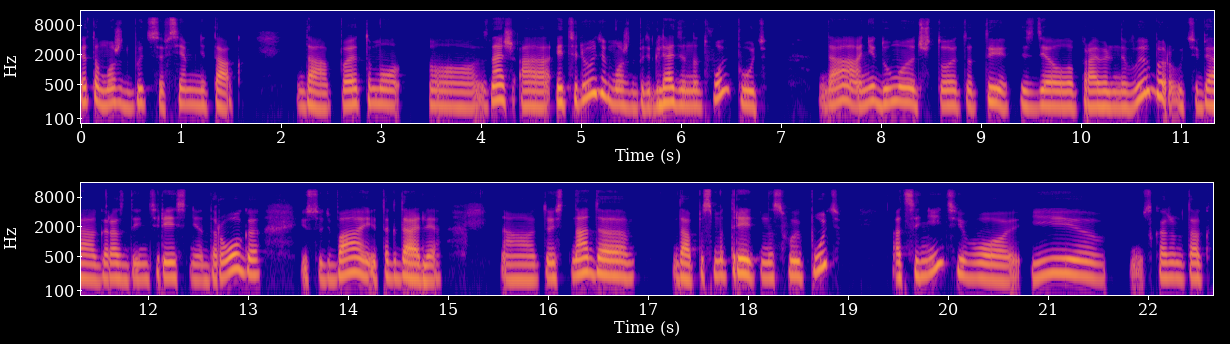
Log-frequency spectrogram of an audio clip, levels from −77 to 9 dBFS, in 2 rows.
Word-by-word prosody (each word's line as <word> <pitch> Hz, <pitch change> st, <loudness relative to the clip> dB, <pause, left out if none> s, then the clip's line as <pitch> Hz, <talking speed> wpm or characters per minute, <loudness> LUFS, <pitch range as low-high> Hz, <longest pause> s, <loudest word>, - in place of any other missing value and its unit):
это, 220 Hz, +2 st, +1 dB
может 200 Hz, -1 st, -1 dB
быть, 205 Hz, +3 st, -2 dB
совсем 195 Hz, +2 st, -4 dB
не 190 Hz, -, -3 dB
так. 175 Hz, -, -1 dB, 0.5 s
Да, 180 Hz, -3 st, 0 dB
поэтому, 200 Hz, 0 st, 0 dB, 0.3 s
э, -, -, -3 dB, 0.5 s
знаешь, 235 Hz, +4 st, +2 dB
а 185 Hz, -1 st, 0 dB
эти 215 Hz, +1 st, +3 dB
люди, 320 Hz, +8 st, +4 dB
может 195 Hz, -8 st, -2 dB
быть, 175 Hz, +1 st, -4 dB
глядя 195 Hz, +1 st, +3 dB
на 185 Hz, -1 st, -1 dB
твой 275 Hz, -, -1 dB
путь, 185 Hz, -, -2 dB, 0.5 s
да, 240 Hz, 0 st, +1 dB
они 215 Hz, +5 st, +1 dB
думают, 210 Hz, -1 st, +2 dB
что 190 Hz, 0 st, -3 dB
это 180 Hz, -1 st, -4 dB
ты 200 Hz, -6 st, +1 dB
сделала 180 Hz, -1 st, +1 dB
правильный 180 Hz, -1 st, 0 dB
выбор, 285 Hz, -, +2 dB
у 185 Hz, -, -4 dB
тебя 180 Hz, -1 st, -1 dB
гораздо 180 Hz, 0 st, -2 dB
интереснее 175 Hz, 0 st, -2 dB
дорога, 215 Hz, +6 st, +2 dB, 0.4 s
и -, -, -6 dB
судьба, 205 Hz, +6 st, +1 dB
и 190 Hz, -, 0 dB
так 190 Hz, +1 st, -5 dB
далее. 180 Hz, -2 st, +3 dB, 0.6 s
А, 170 Hz, -1 st, -2 dB
то 185 Hz, -, -2 dB
есть 180 Hz, -1 st, -3 dB
надо, 210 Hz, -4 st, +4 dB, 0.4 s
да, 180 Hz, -1 st, +3 dB
посмотреть 210 Hz, +2 st, +3 dB
на 185 Hz, -1 st, -1 dB
свой 200 Hz, +1 st, +1 dB
путь, 315 Hz, -, 0 dB, 0.5 s
оценить 220 Hz, -, -1 dB
его 180 Hz, -5 st, +1 dB, 0.2 s
и, 225 Hz, +4 st, +1 dB, 0.6 s
м, -, -, -10 dB
скажем 185 Hz, -1 st, -3 dB
так, 180 Hz, 0 st, -3 dB
190 Hz, 140 wpm, -20 LUFS, 180-215 Hz, 0.6 s, люди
